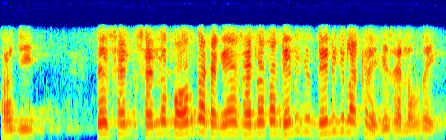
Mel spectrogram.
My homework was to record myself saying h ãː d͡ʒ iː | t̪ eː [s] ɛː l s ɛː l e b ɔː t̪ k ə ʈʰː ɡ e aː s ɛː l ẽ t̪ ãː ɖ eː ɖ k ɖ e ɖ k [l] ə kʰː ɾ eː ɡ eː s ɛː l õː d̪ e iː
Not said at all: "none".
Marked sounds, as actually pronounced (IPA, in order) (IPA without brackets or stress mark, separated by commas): s, l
